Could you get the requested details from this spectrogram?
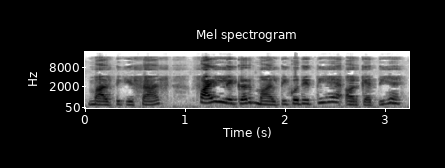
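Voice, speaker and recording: A woman narrating a cartoon story in a plain, steady storytelling manner. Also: fairly high pitch, normal speed, slightly rough.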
